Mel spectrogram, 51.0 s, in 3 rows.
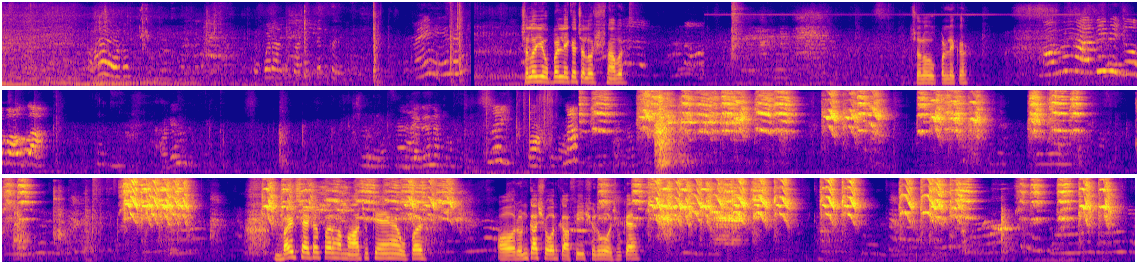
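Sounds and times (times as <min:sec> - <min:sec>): parrots squawking: 0:11.2 - 0:12.6, 0:25.5 - 0:41.4, 0:42.8 - 0:51.0.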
